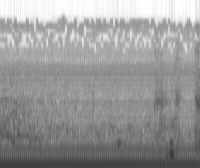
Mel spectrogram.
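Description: Steady electrical mains hum, a low buzz with a stack of even overtones, running under a faint background hiss.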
